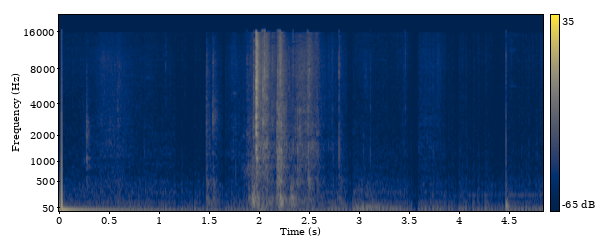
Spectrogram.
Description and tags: dropping submachinegun on sling
The sound of letting go of a (fake) H&K MP5 gun on a sling which comes to rest on the holder's body.
gun, drop, sling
